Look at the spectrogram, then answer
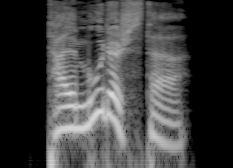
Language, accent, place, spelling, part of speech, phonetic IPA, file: German, Germany, Berlin, talmudischster, adjective, [talˈmuːdɪʃstɐ], De-talmudischster.ogg
- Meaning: inflection of talmudisch: 1. strong/mixed nominative masculine singular superlative degree 2. strong genitive/dative feminine singular superlative degree 3. strong genitive plural superlative degree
